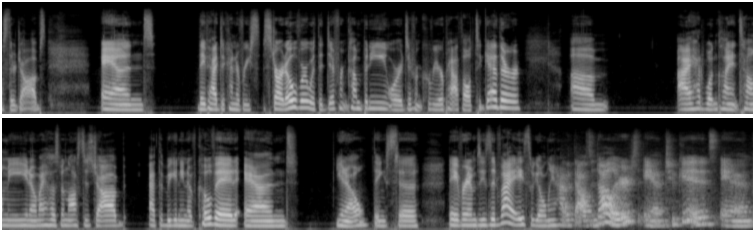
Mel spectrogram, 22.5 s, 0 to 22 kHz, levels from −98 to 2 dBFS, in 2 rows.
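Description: Speech recording with one fault. At 19.65 s, just after "advice we only", the sound turns roomy, hollow and thin, drops about 5 dB, and picks up background noise around 35 dB below the speech until the end. This is likely a switch to a distant microphone.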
